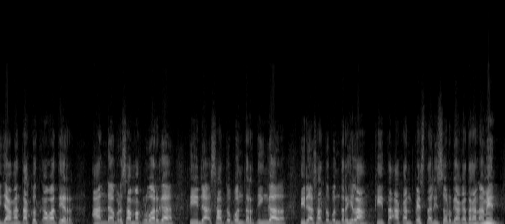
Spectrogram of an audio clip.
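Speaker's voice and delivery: loud, emphatic rallying of the congregation; full-force preaching. Real, not acted. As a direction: proclaim it forcefully, building to the amen. (khotbah lantang penuh semangat)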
